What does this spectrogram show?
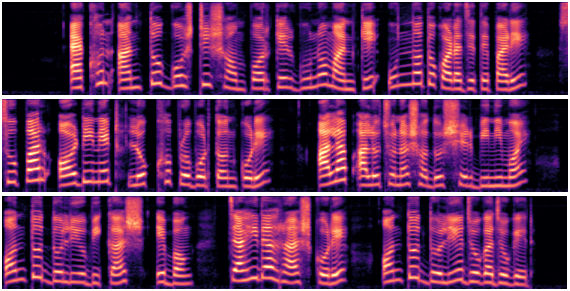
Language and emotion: Bengali, neutral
